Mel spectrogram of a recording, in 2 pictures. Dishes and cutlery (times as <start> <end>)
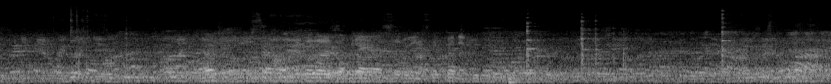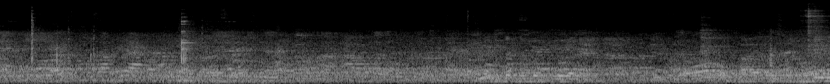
5.2 6.4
